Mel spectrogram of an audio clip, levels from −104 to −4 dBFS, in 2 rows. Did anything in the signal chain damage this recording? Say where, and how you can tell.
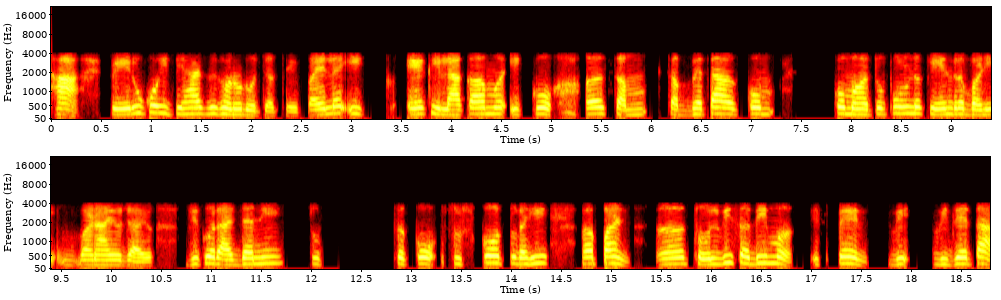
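Yes, at the codec stage: the speech went through the RealAudio 14.4 codec for its whole length. Nothing survives above about 3.8 kHz, the band sits roughly between 250 Hz and 3.6 kHz, and the heavy muffled, gargly smearing fits an 8 kbit/s dial-up speech coder discarding most of the signal.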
